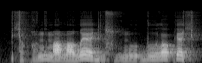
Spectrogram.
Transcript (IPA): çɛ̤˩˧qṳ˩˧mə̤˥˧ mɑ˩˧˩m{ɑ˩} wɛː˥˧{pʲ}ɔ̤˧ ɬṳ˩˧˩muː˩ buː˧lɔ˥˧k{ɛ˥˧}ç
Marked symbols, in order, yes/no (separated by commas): yes, no, yes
